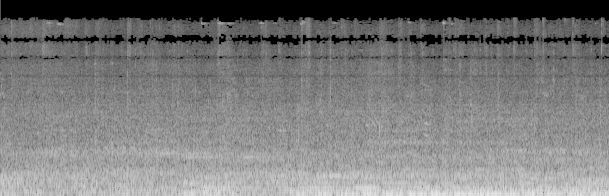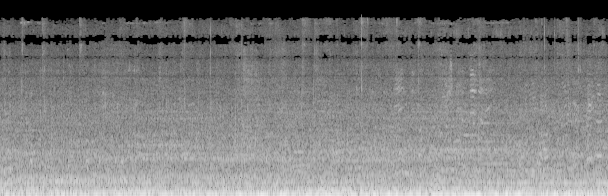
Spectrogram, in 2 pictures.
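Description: Outdoor city ambience: a steady low rumble, quieter for the first few seconds and then louder, with faint voices in the background.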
